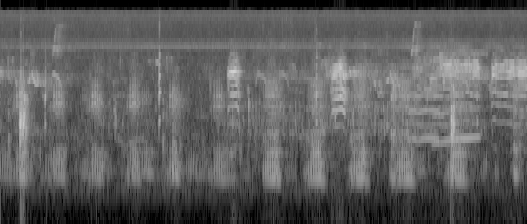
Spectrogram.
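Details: Western swamphen giving harsh, nasal honking notes repeated rapidly, about three per second, with higher wavering whistled tones joining toward the end; steady faint background hiss.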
